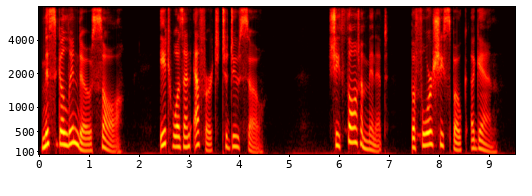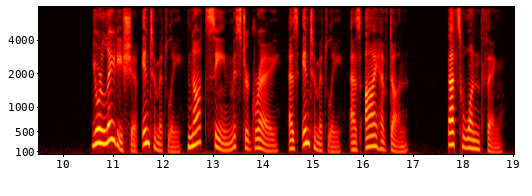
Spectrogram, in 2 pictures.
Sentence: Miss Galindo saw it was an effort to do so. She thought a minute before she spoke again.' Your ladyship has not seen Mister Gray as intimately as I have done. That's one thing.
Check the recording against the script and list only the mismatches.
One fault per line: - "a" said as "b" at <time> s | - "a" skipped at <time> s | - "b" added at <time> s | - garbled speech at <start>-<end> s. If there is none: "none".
- "has" said as "intimately" at 11.6 s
